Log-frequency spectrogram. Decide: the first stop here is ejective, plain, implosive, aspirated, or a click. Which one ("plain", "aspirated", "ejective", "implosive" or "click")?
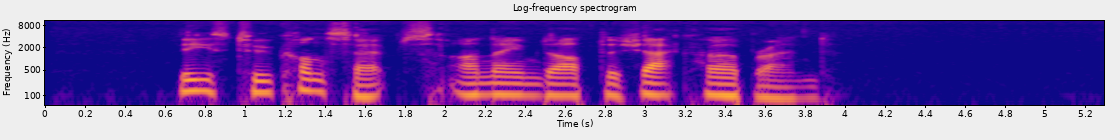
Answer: aspirated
